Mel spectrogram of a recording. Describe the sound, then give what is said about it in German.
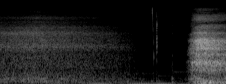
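A deep breath: a long, soft, airy inhale that fades, a brief pause, then a stronger breathy exhale at the end. “heute lade ich dich wieder mal ein, um einfach einen tiefen Atemzug zu nehmen”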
